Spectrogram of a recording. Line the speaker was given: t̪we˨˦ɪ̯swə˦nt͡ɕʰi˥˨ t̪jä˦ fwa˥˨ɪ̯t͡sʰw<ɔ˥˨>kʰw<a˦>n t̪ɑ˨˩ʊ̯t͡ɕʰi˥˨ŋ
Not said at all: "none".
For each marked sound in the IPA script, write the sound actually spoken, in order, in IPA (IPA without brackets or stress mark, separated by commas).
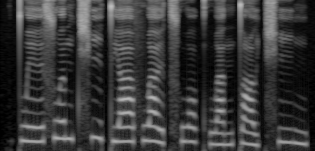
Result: ɔ˥˨, a˨˦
